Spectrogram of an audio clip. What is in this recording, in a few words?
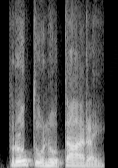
"prothonotary", Indian; Dictionary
